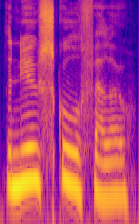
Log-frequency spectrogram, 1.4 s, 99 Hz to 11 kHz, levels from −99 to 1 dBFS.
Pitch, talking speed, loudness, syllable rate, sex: 210 Hz, 130 wpm, -14 LUFS, 4.2 syllables/s, female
